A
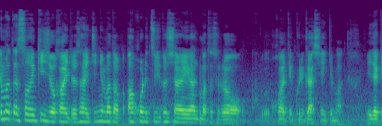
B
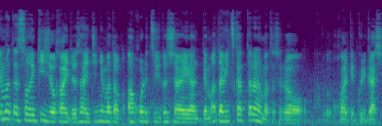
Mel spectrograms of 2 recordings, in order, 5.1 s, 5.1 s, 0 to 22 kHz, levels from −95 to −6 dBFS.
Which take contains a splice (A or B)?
A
